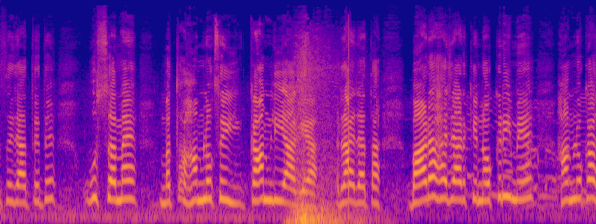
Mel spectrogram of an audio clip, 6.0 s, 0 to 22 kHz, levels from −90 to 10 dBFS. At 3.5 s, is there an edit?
yes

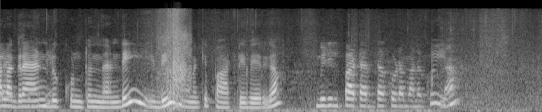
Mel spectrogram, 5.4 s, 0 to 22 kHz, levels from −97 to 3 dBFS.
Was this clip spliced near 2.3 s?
no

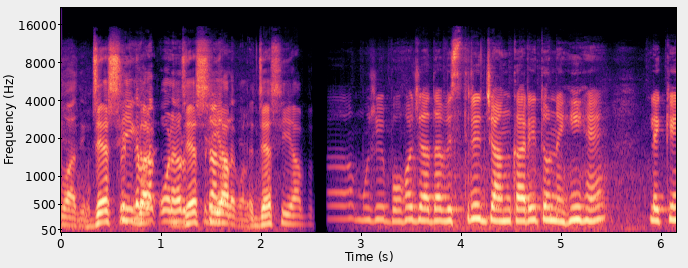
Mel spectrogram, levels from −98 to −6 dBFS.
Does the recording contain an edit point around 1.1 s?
no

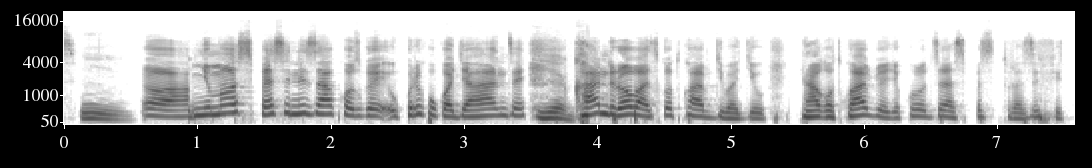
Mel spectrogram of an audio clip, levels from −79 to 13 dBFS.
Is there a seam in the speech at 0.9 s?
yes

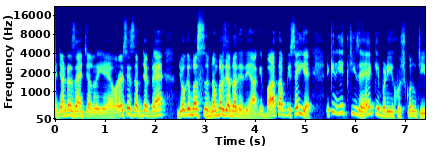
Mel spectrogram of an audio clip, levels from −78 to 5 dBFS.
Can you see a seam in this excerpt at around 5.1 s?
no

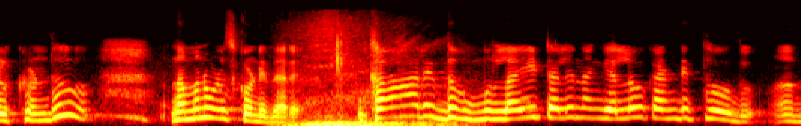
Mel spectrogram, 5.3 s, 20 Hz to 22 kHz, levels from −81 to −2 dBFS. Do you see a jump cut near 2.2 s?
yes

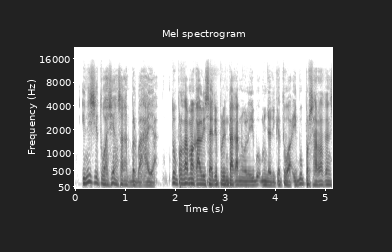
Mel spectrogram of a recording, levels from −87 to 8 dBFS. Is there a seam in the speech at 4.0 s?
no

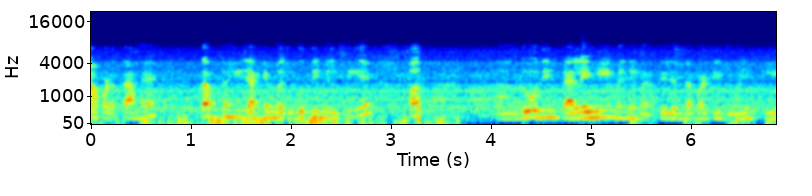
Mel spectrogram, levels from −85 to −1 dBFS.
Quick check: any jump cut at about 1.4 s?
no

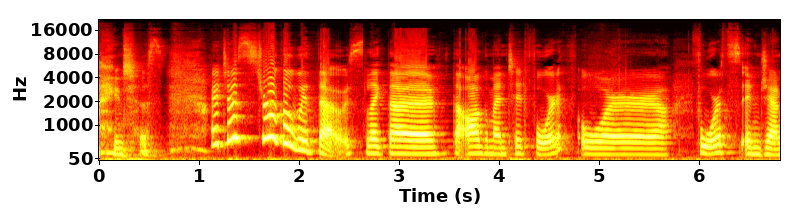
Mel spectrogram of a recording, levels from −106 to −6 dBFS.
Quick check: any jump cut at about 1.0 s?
no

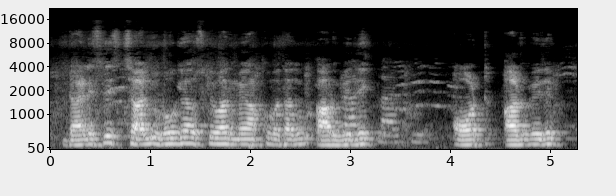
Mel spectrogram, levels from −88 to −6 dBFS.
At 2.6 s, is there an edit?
no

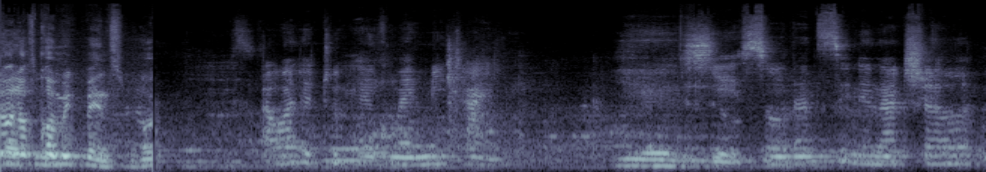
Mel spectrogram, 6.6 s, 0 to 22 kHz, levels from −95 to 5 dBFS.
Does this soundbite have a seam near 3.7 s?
no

